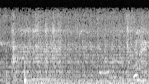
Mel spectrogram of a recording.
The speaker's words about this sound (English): I'll start the engine.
